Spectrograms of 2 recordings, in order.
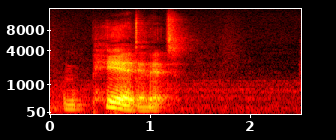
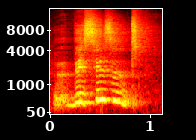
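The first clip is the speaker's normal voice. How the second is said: higher, loud, protesting; alarmed boy; 5 dB louder than usual. Acted. George protesting to Grandma, alarmed. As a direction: stop her in a panic.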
